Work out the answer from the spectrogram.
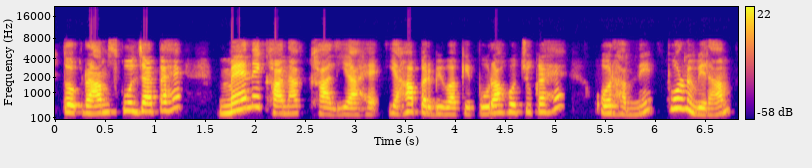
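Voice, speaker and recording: A woman's voice: on the high side, a bit bright, dull audio. A woman teaching a grammar lesson to students. She explains step by step, repeats key terms and often checks in with the class.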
